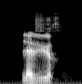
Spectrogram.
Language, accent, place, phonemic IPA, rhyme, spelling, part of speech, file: French, France, Lyon, /la.vyʁ/, -yʁ, lavure, noun, LL-Q150 (fra)-lavure.wav
- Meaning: dishwater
